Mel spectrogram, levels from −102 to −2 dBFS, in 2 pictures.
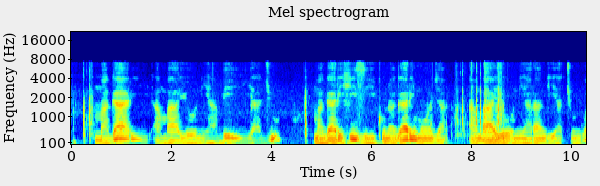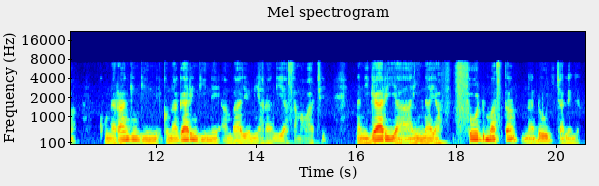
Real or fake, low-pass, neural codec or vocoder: real; 7.2 kHz; none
